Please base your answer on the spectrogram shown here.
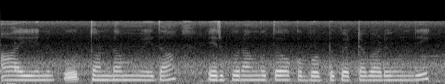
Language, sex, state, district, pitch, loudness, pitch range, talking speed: Telugu, female, Telangana, Mahabubabad, 205 Hz, -14 LUFS, 195-205 Hz, 135 wpm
